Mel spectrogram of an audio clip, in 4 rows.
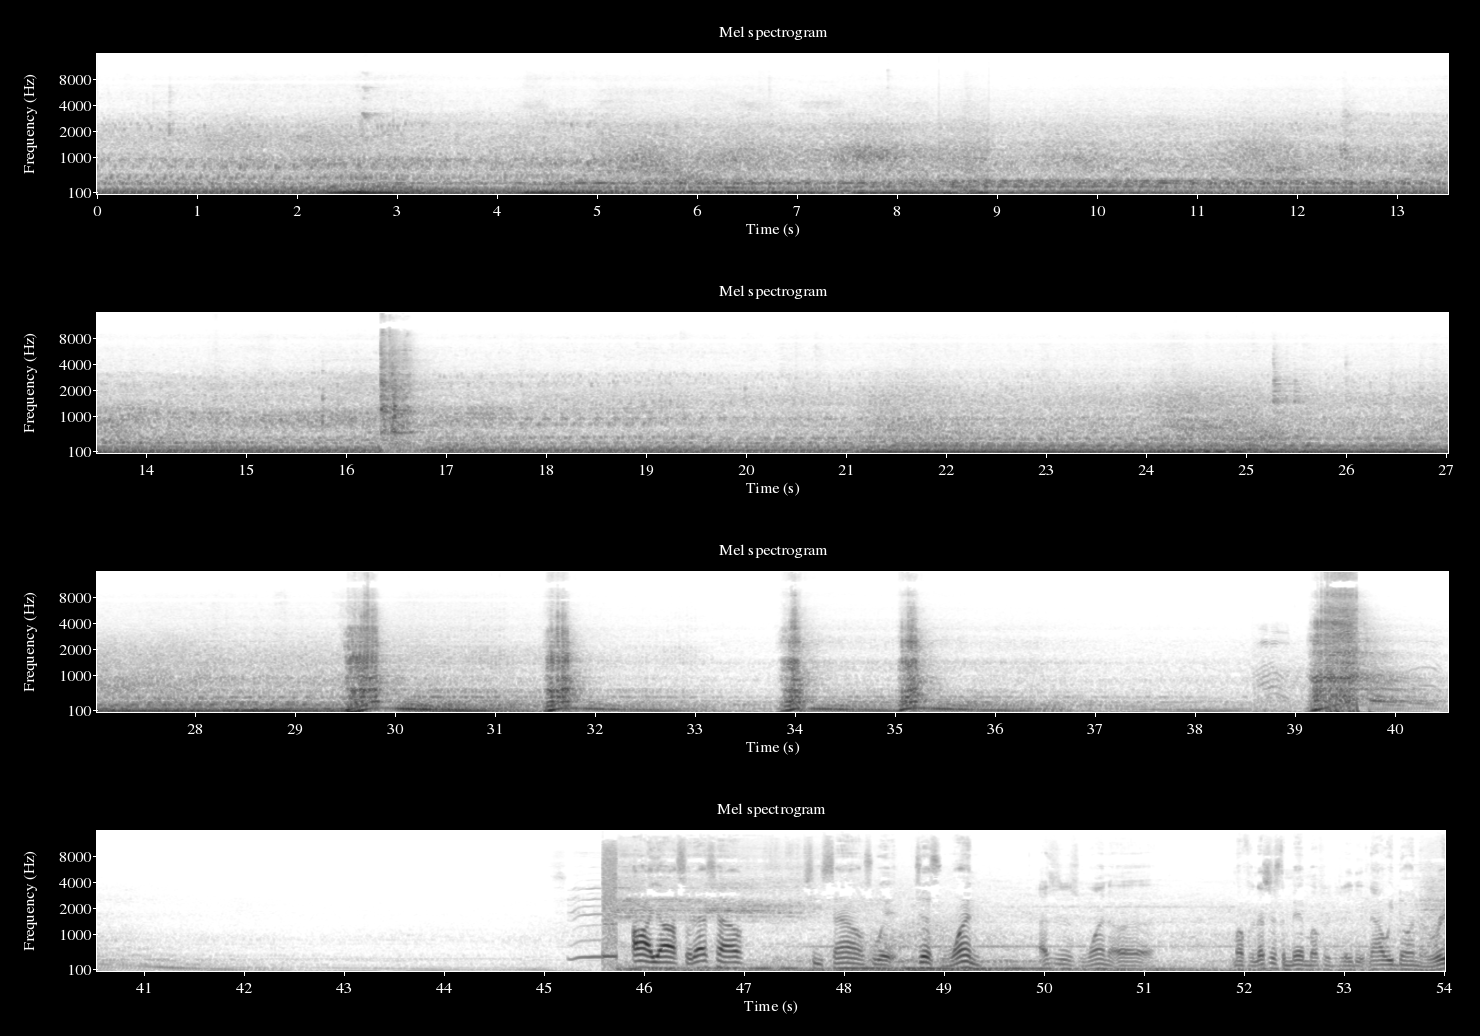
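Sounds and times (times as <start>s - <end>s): car engine idling loudly: 0.0s - 2.4s, 8.1s - 21.3s
car engine revving hard: 29.4s - 30.6s, 31.5s - 32.2s, 33.8s - 35.8s, 39.1s - 41.6s.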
